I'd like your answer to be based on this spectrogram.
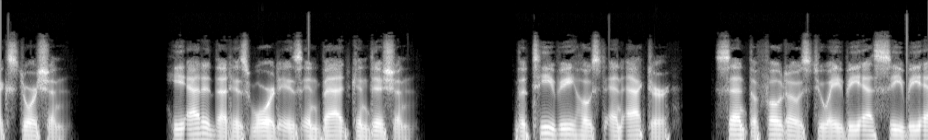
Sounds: Speech

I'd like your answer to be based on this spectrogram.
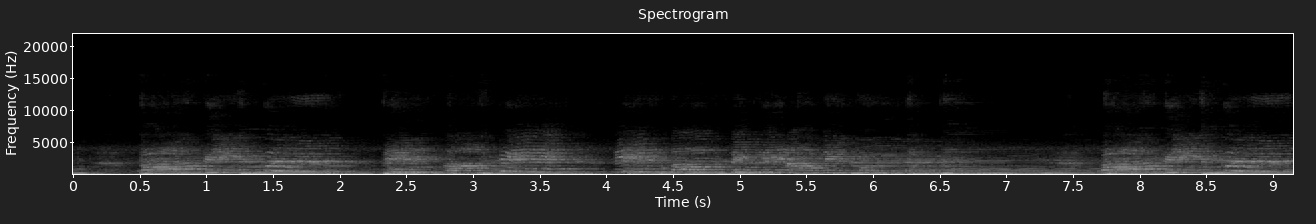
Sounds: Music

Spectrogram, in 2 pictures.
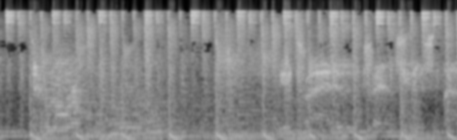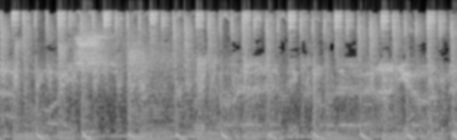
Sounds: Music

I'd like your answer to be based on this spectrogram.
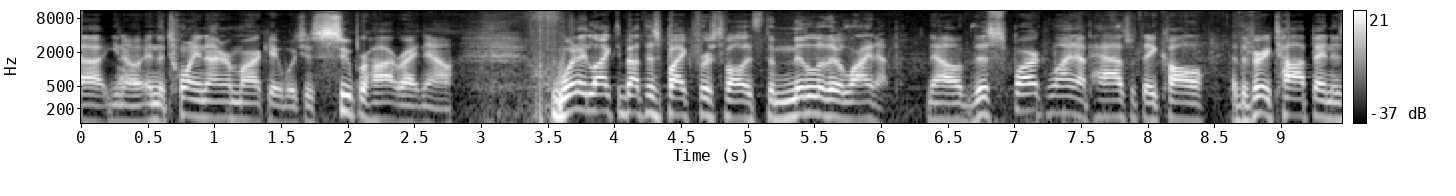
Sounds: Speech

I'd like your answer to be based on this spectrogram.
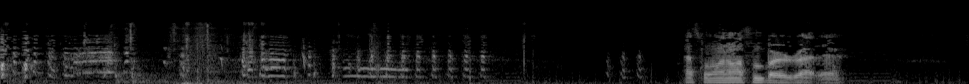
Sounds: Animal, Speech

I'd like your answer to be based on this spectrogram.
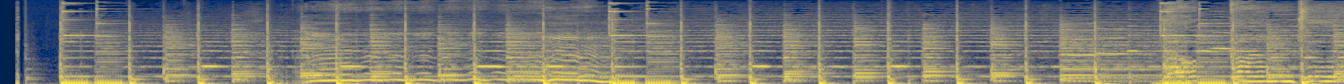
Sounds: Music

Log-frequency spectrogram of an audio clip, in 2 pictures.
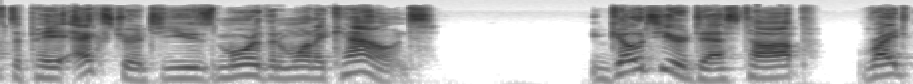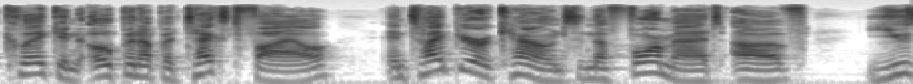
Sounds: Speech

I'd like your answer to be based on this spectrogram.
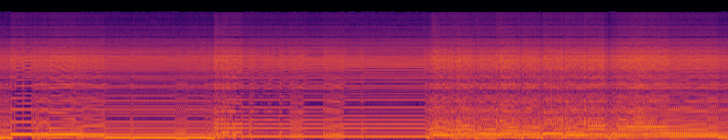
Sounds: Electric guitar, Music

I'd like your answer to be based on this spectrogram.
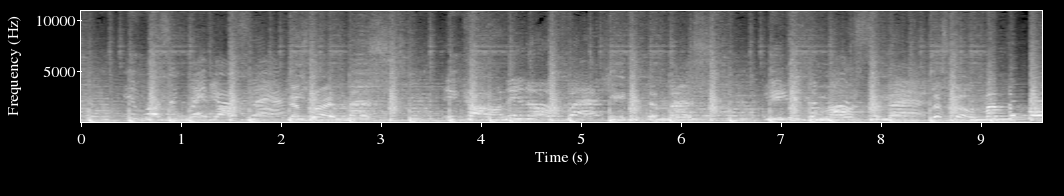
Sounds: Sound effect, Music

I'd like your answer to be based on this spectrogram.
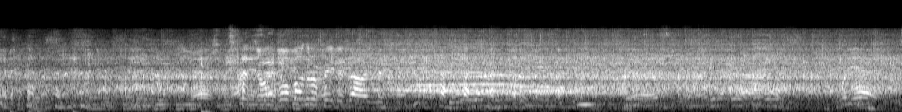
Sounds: Speech, man speaking, Conversation, Narration

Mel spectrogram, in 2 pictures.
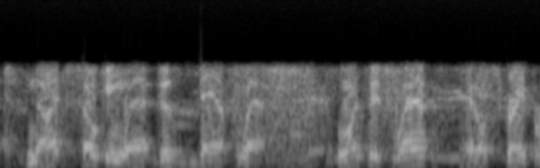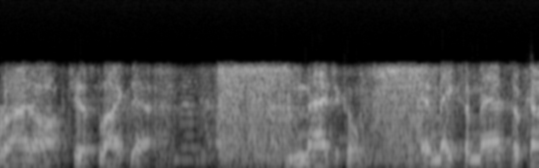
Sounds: Speech

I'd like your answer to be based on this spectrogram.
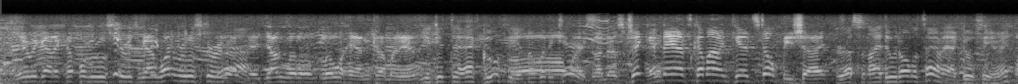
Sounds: Speech

